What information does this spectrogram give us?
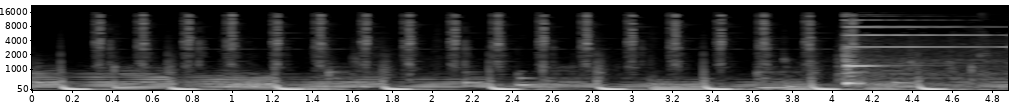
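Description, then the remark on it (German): A quiz countdown timer ticks steadily and quickly over a pulsing, low musical bed, then a bright, sustained tone rings out in the final second. No one speaks. “Der Timer ist rum.”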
